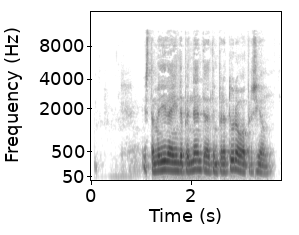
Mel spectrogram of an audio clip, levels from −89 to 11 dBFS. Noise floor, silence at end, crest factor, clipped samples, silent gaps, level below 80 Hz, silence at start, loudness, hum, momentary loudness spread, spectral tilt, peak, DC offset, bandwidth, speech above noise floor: -66 dBFS; 0.25 s; 16 dB; under 0.1%; none; -64 dBFS; 1.05 s; -22 LUFS; none; 13 LU; -7.5 dB/octave; -8 dBFS; under 0.1%; 11.5 kHz; 44 dB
